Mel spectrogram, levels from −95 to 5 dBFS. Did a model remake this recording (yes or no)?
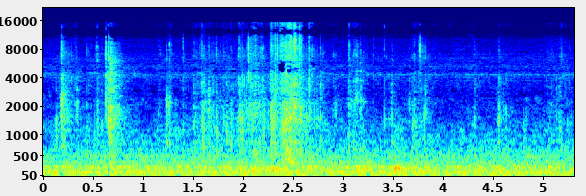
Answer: no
